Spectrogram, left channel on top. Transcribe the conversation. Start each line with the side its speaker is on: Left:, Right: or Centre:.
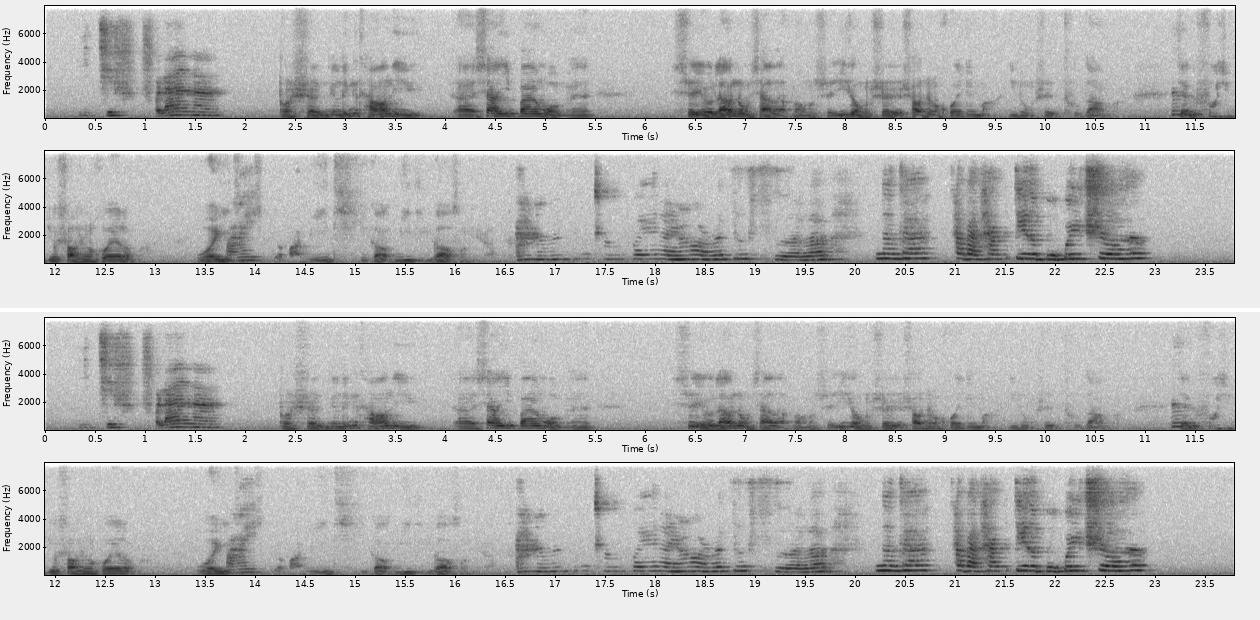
Centre: 遗体腐腐烂啦？
Left: 不是你灵堂你，呃，像一般我们是有两种下葬方式，一种是烧成灰嘛，一种是土葬嘛。
Centre: 嗯，
Left: 这个父亲就烧成灰了嘛。我已经记得把谜题告谜底告诉你了。
Centre: 哇，啊，弄成灰了，然后儿子死了，那他他把他爹的骨灰吃了吗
